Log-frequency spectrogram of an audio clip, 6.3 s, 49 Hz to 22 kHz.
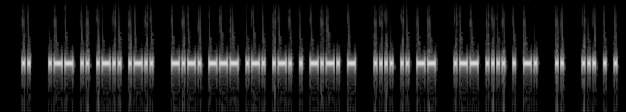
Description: Morse code, heard as a keyed tone, about 41 wpm, 700 Hz. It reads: I WILL CORRECT HIM WHEN I SEE
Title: Sentences from Top 1000 Words - Review Part 2 - 45wpm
